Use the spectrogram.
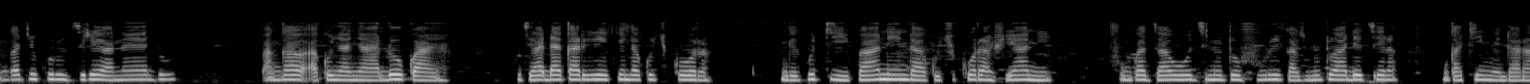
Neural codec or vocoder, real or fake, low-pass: none; real; 7.2 kHz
